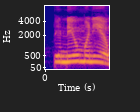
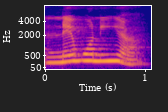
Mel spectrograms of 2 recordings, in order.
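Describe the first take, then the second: First: The initial P is pronounced. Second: The initial P is silent. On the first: The speaker calls it wrong. "ini tidak disebutkan pneumonia, bukan ya" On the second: The speaker calls it right. "Sama dengan kata pneumonia"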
